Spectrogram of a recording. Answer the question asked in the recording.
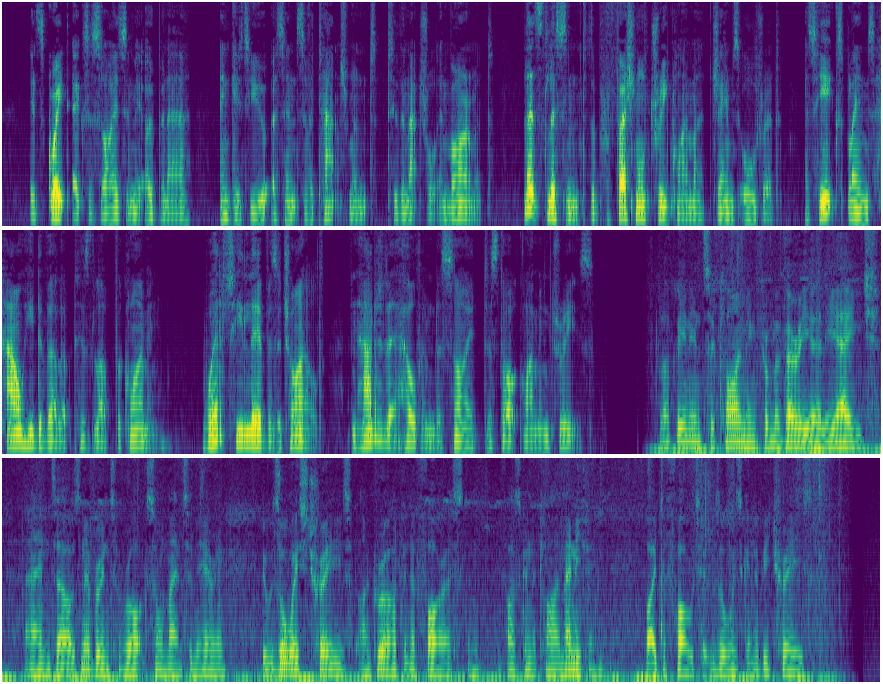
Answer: OK, so James grew up in a forest.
